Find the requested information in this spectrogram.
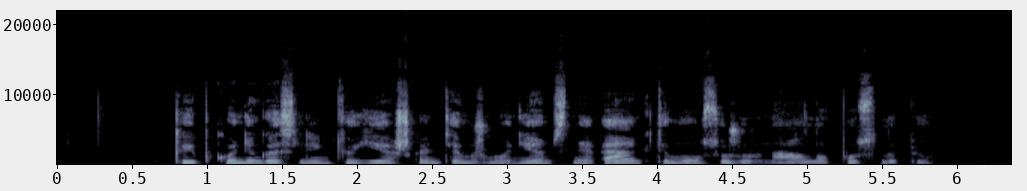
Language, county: Lithuanian, Kaunas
